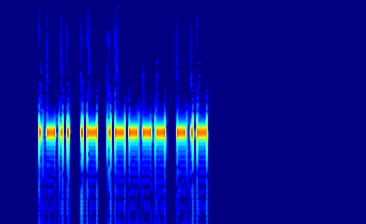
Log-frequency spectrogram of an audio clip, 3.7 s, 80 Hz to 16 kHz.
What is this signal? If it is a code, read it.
Morse code, heard as a keyed tone, about 34 wpm, 700 Hz. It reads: LA1K
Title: DXCC-100 Call Signs - 4 Characters - 35wpm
